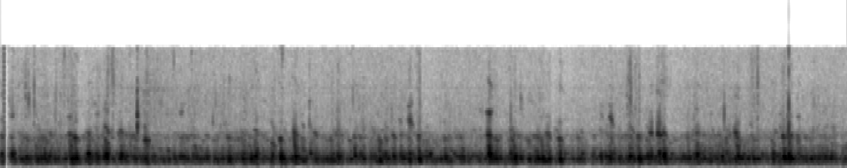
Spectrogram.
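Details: Wood frogs at their early-spring mating gathering in a woodland pond give a loud, continuous chorus of raspy clucking calls, with many individuals overlapping and a few louder notes punctuating it.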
